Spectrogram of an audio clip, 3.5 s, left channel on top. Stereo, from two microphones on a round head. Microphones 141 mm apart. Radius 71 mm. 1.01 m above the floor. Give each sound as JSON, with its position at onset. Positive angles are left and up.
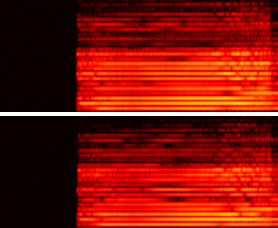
{"t": 1.0, "sound": "a violin", "side_deg": 85, "distance_m": 8.0}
